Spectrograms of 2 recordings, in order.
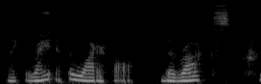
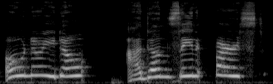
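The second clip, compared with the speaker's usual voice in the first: quoted movie line; 11 dB louder than usual. Retold or imitated. Dreamer beating the steampunk man to treasure, loud movie-quote yell. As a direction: shout the movie line, staking your claim. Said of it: "That's a line from one of my favorite movies".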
